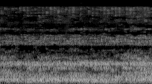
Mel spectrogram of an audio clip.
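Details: Petrol engine ticking over steadily at a slightly raised idle, even and without stumbling, after raising the idle speed control screw; it had idled lumpy when cold, and a water-spray test found no vacuum leak.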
